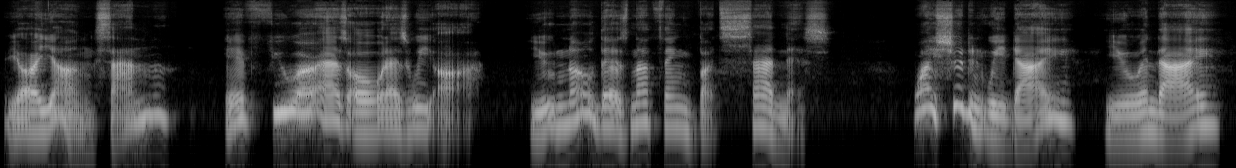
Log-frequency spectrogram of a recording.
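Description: An ancient swamp turtle, female and worn out by endless years, wheezes and gurgles through every word, as a man puts her on. Her speech crawls along, slow and drawn out, and gravelly fry rumbles beneath it. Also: a bit bright, exaggerated voice.

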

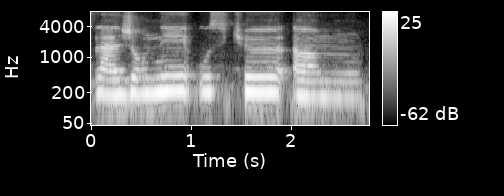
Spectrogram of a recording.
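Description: A woman's voice: medium pitch, steady tone, drawn-out words, dark tone. Hesitant young woman, faint noise. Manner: hesitant, searching for words. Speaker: guest. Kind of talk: radio discussion answer.

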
